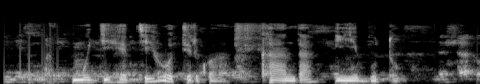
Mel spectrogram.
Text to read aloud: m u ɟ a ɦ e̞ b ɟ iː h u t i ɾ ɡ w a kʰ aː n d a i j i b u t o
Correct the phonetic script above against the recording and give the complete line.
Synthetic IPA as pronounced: m u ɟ i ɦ e̞ b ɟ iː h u t i ɾ ɡ w a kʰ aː n d a i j i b u t o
